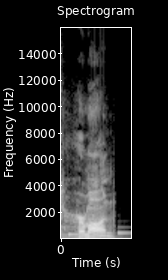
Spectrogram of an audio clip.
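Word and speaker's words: Germán: Uh, my first name is Hermon, spelled German. However, everybody gets it wrong. It's pronounced Hermon.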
